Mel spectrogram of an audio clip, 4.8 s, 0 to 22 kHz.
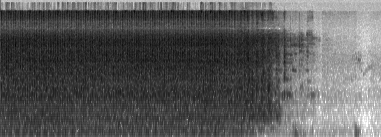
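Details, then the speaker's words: Mitsubishi L200 4D56 diesel after repair for hard starting when hot and no-start when cold: starts, steady even diesel clatter at a settled idle with no misses, then switched off about three seconds in. "তো দেখলেন গাড়ি start হইতেছে। এটা হলো 4056 engine, diesel"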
